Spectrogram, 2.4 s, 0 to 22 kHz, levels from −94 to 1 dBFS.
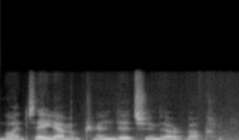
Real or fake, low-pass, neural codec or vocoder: fake; 10.8 kHz; codec, 16 kHz in and 24 kHz out, 0.6 kbps, FocalCodec, streaming, 2048 codes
